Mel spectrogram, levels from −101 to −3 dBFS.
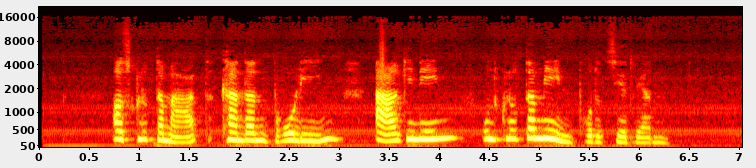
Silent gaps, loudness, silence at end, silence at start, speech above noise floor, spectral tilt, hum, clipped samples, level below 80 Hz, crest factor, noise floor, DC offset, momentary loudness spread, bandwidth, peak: none; -16 LUFS; 0.75 s; 0.75 s; 35 dB; -8.5 dB/octave; none; under 0.1%; -50 dBFS; 16 dB; -50 dBFS; under 0.1%; 14 LU; 5.2 kHz; -2 dBFS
